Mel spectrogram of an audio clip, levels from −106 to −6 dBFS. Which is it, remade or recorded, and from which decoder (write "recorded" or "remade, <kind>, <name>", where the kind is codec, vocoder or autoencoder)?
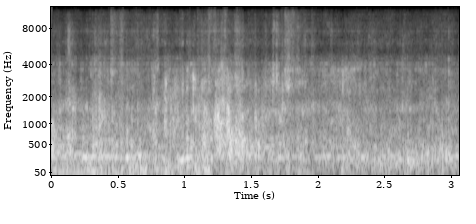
remade, codec, HILCodec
